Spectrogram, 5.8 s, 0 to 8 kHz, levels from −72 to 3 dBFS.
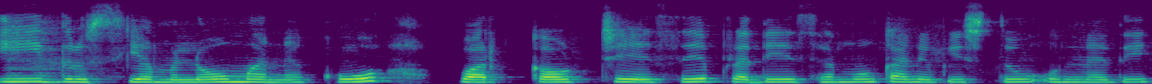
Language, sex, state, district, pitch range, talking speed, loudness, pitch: Telugu, female, Andhra Pradesh, Anantapur, 240-255 Hz, 95 wpm, -17 LUFS, 245 Hz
